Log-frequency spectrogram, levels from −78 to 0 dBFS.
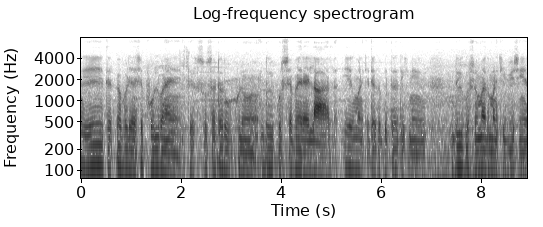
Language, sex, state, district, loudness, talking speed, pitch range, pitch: Garhwali, male, Uttarakhand, Uttarkashi, -22 LUFS, 190 wpm, 90-105 Hz, 95 Hz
